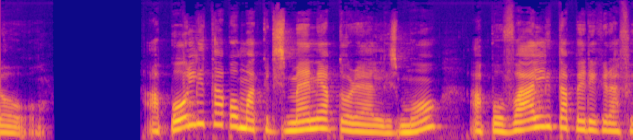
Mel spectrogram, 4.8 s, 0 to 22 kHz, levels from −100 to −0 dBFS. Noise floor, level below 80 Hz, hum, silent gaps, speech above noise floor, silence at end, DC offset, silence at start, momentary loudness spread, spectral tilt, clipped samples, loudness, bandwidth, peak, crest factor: under -90 dBFS; -52 dBFS; none; 0.40-1.05 s; over 73 dB; 0 s; under 0.1%; 0 s; 10 LU; -5.5 dB/octave; under 0.1%; -17 LUFS; 18.5 kHz; -4 dBFS; 14 dB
